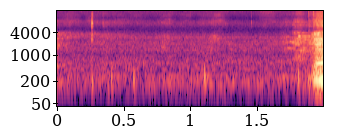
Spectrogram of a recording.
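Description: A quiet pause: faint room tone with a couple of small ticks, and no guitar playing.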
